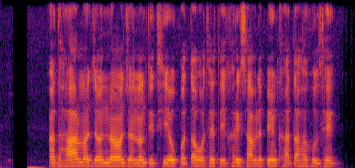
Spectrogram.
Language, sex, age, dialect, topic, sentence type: Chhattisgarhi, male, 18-24, Western/Budati/Khatahi, banking, statement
